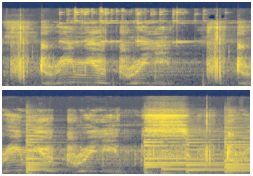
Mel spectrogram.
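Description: A voice making wordless sounds whose pitch swoops up and down. About three and a half seconds in, electronic keyboard notes take over, with a louder chord about five seconds in.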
